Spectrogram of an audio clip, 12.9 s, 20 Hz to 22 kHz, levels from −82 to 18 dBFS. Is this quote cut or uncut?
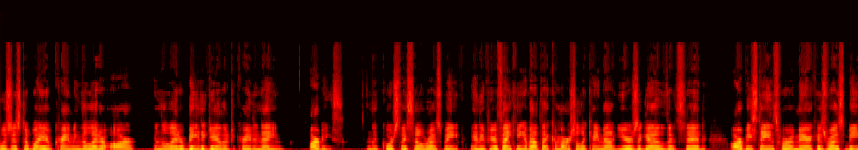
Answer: uncut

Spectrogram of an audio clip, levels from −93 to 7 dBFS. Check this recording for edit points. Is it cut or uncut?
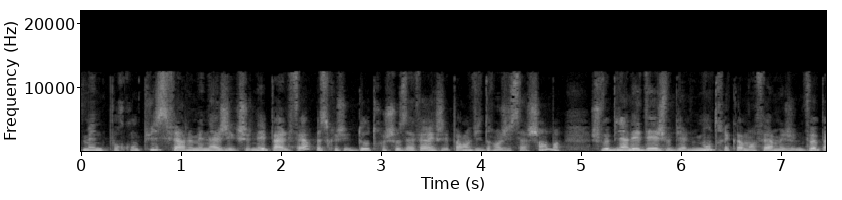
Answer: uncut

